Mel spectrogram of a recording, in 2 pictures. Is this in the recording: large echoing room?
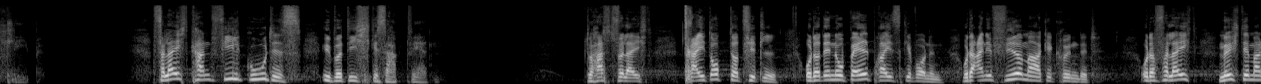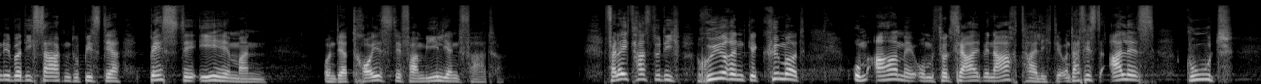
yes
